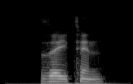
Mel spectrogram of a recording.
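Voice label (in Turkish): "zeytin", Turkish, male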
